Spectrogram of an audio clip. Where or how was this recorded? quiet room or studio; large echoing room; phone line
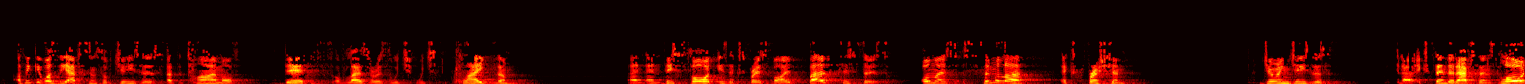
large echoing room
